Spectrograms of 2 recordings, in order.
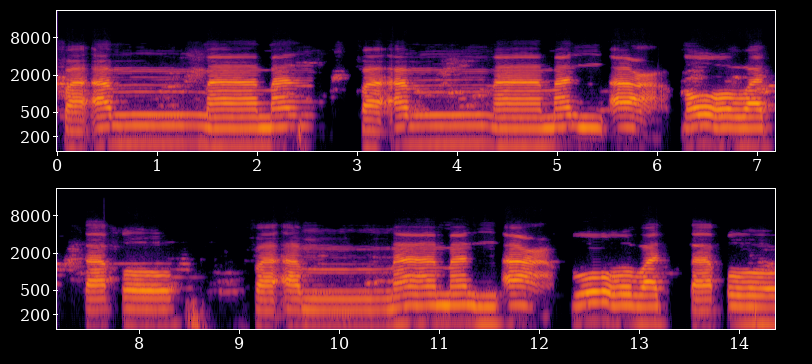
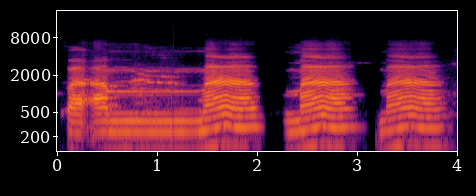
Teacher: Fa'am ada tasdid, ada ditahan mimnya. Kemudian mimnya panjangin 2 harokat, huruf A-nya.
